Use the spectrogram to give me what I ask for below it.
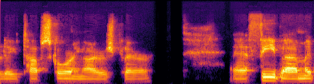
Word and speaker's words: FIBA: awards one Super League top scoring Irish player FIBA am i pronouncing that right yeah yeah yeah it's FIBA FIBA junior men's your highest score award FIBA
